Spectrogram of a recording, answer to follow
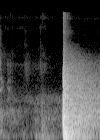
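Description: A car's rear passenger door slammed shut once, about a second in, with a tail that fades over most of a second.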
